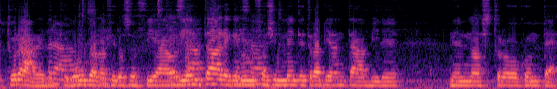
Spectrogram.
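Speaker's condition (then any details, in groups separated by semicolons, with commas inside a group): No condition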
